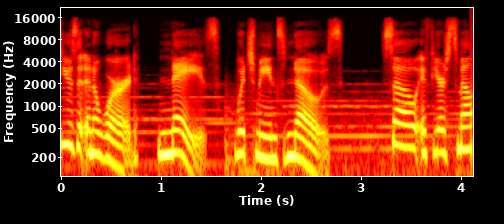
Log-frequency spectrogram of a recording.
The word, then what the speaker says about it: Nase: Let's use it in a word, nase, which means nose.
